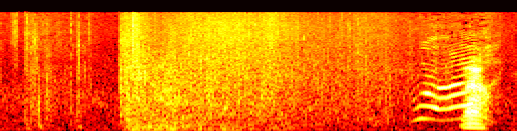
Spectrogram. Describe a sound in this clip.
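Water splashes loudly as a body drops into a pool.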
